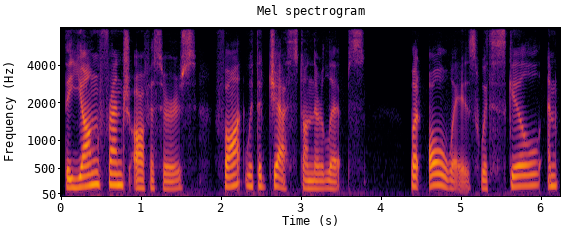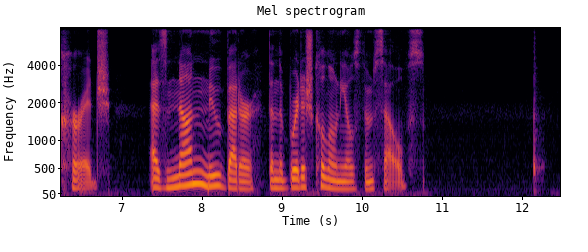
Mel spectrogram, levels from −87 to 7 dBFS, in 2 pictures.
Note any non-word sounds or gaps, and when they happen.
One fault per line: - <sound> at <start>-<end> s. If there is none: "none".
- thud at 12.1-12.3 s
